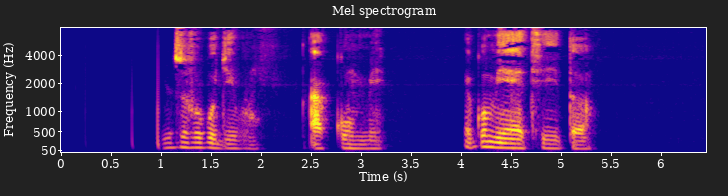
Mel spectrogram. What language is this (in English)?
Koti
